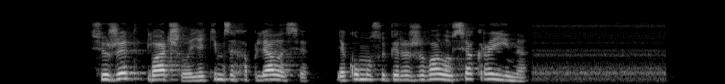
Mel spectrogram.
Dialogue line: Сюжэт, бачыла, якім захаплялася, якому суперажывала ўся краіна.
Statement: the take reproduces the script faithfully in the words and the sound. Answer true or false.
true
